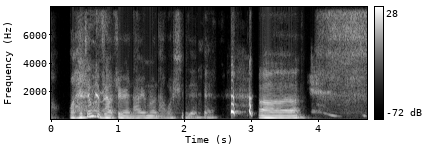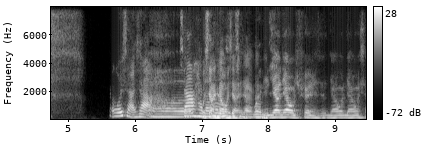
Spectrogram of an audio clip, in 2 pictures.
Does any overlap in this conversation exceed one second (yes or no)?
yes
